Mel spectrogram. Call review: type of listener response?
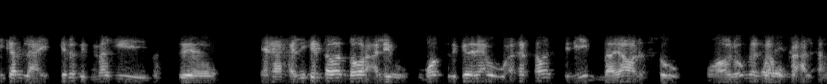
listening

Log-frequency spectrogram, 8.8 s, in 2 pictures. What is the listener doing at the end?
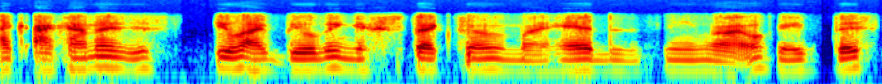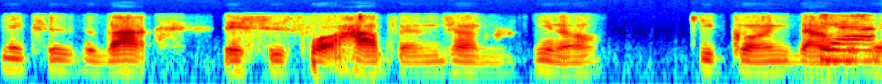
taking over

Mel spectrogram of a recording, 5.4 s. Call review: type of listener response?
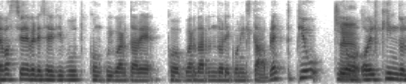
listening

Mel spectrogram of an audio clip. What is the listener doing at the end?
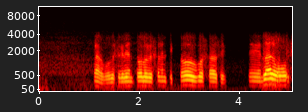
taking over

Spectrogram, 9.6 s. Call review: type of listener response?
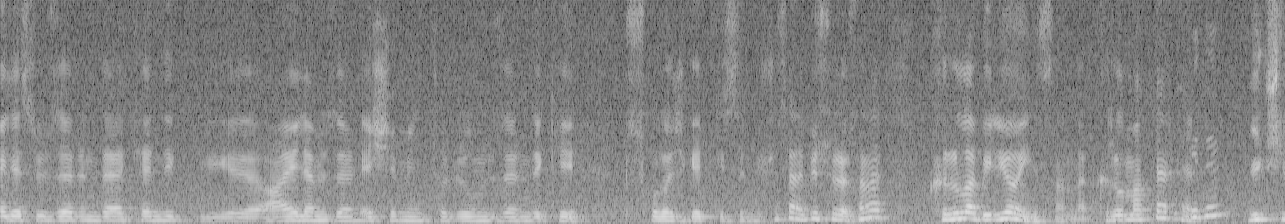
listening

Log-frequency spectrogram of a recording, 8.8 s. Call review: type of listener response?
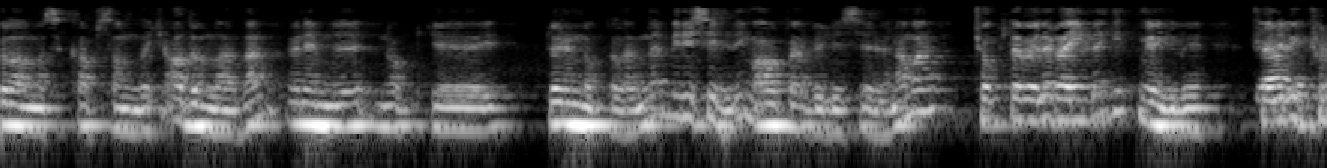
listening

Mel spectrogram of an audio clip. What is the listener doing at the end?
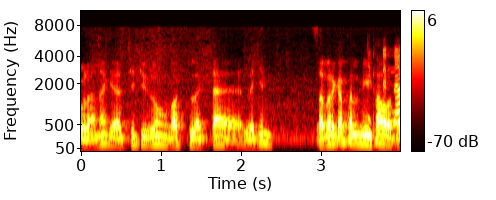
taking over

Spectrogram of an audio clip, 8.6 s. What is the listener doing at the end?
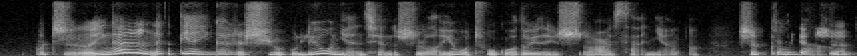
listening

